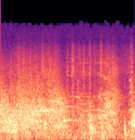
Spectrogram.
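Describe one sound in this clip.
An elderly man laughs loudly.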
